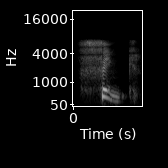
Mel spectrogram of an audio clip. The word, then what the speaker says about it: think: To pronounce it properly, put your tongue between teeth, blow air out, and say think. Say it with me think. It's not think, it's not think, it's think. Can you say it?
